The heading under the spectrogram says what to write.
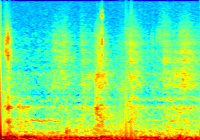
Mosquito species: Aedes aegypti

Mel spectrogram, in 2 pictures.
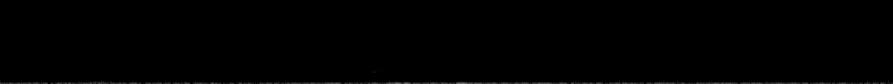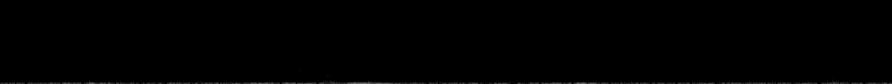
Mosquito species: Anopheles funestus s.s.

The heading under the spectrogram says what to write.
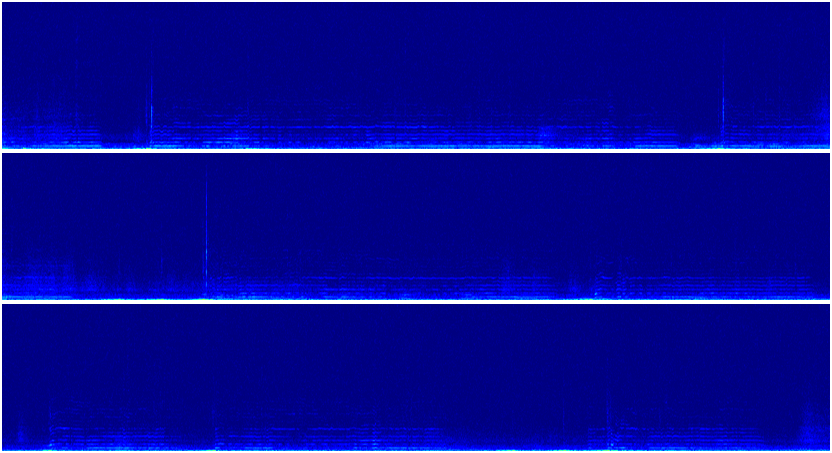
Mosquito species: Anopheles arabiensis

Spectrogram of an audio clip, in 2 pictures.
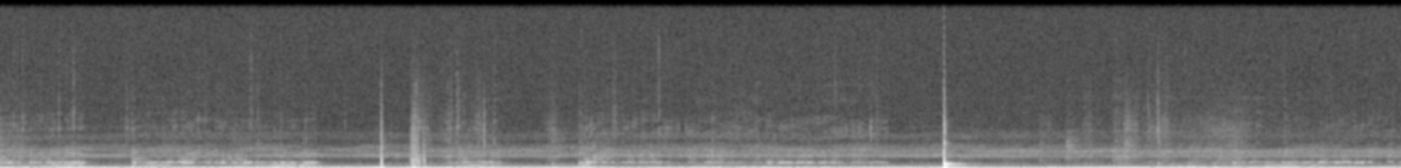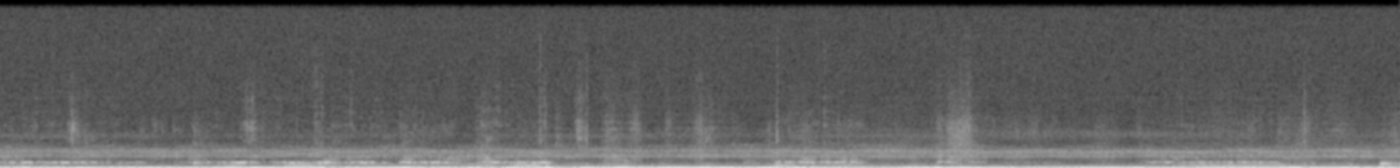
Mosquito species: Mansonia africanus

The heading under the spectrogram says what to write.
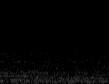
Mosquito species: Anopheles gambiae s.s.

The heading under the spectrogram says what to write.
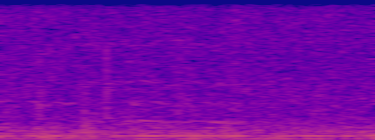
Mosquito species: Anopheles gambiae s.s.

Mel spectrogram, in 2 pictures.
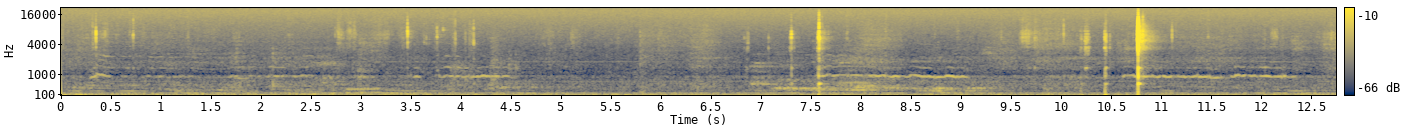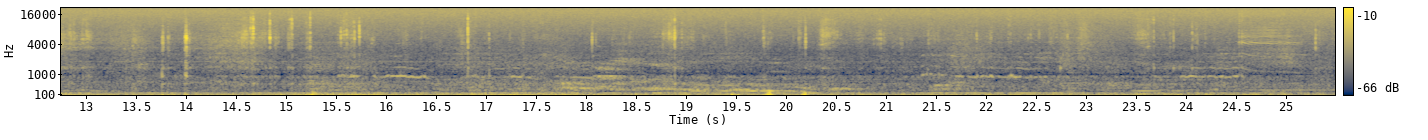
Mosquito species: Culex pipiens complex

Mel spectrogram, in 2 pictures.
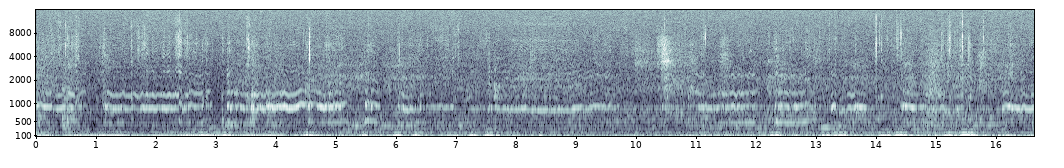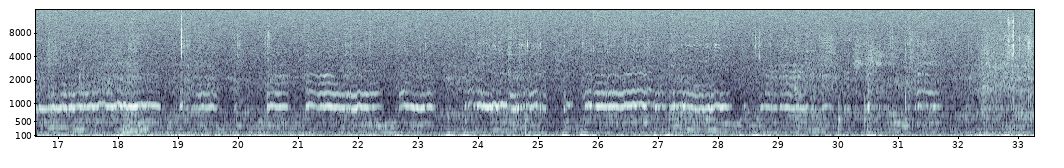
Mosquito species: Anopheles funestus s.s.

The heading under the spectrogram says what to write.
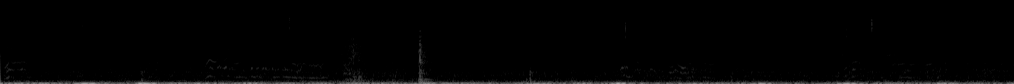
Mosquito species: Anopheles ziemanni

